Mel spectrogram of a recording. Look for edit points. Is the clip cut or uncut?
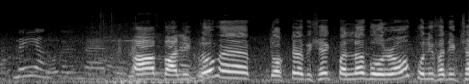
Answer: cut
